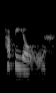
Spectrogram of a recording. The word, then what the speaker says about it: Papillion: It's Papillion.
